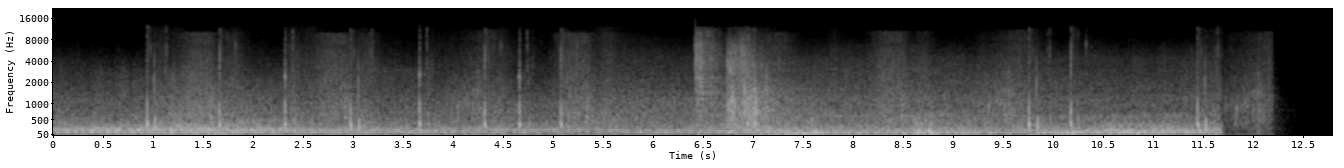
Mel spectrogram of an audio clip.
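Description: Footsteps tap steadily on stone paving.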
